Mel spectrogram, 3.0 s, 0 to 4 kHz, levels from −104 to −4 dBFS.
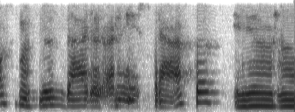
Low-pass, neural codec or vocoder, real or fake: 3.6 kHz; vocoder, 44.1 kHz, 128 mel bands, Pupu-Vocoder; fake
